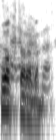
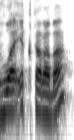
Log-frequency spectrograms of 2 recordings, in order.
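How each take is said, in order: First: The i sound after huwa is dropped. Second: The i sound after huwa is pronounced. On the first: The speaker calls it right. "You say huwa iqtaraba. ... you don't have to respect it. You can eat it" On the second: The speaker calls it wrong. "You don't say huwa iqtaraba"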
